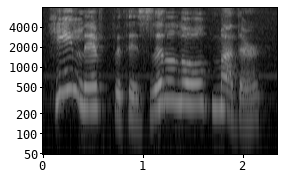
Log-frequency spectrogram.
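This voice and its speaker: A woman retelling a fairy tale to young children in a gentle, expressive, sing-song way. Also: high-pitched, moderate pace. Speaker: early-years storyteller. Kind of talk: children's story reading.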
